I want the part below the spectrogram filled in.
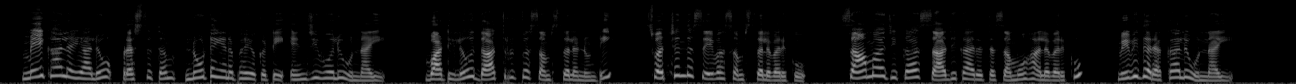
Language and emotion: Telugu, neutral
